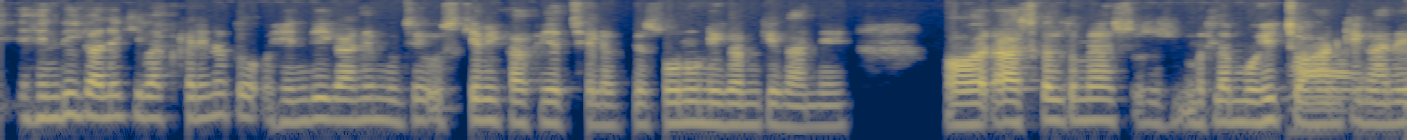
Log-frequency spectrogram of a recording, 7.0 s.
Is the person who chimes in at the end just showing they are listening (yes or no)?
yes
